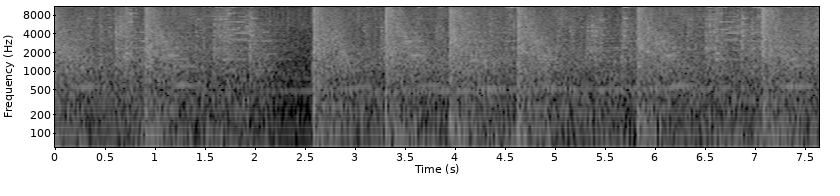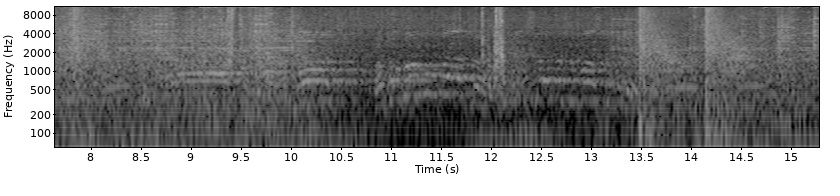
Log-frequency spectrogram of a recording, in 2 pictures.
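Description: A gun fires in sharp, repeated shots.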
